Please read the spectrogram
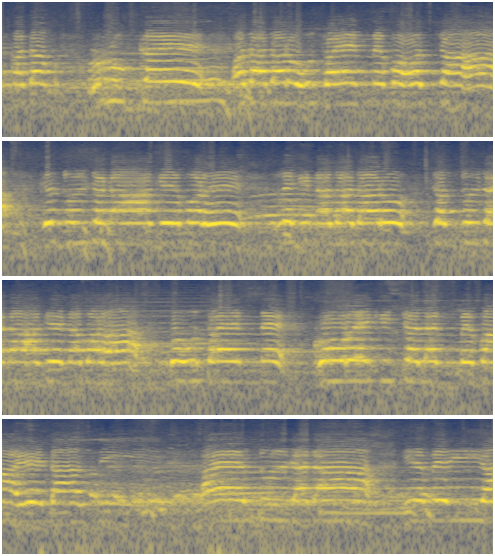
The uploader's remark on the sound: Recorded outside of a mosque in Old Delhi, India on the morning of Ashura.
